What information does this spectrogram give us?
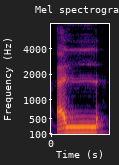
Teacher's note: le bord de la langue qui vient appuyer sur le palais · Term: lam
